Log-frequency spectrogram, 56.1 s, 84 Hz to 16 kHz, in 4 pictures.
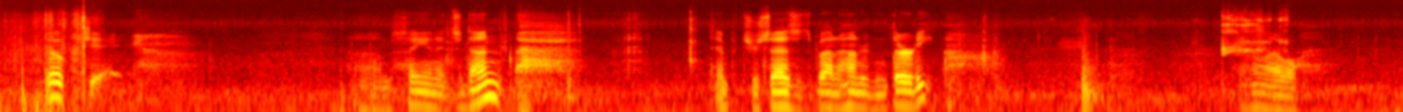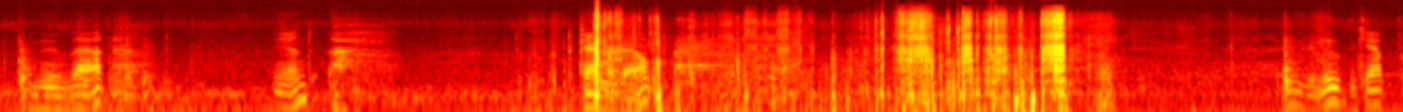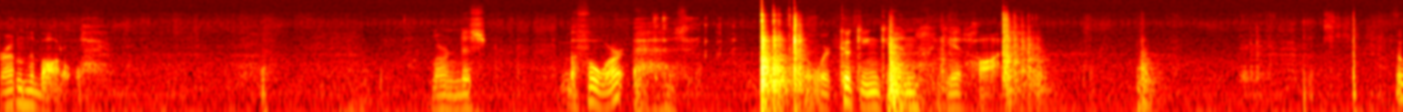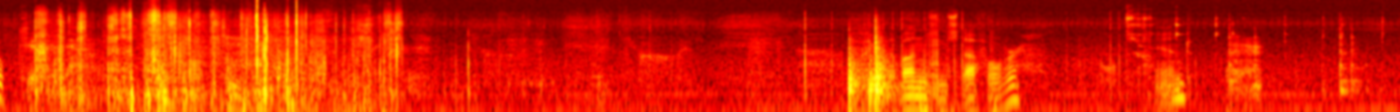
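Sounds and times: camera handling rustling and scraping: 19.2 - 25.3, 42.4 - 48.4.

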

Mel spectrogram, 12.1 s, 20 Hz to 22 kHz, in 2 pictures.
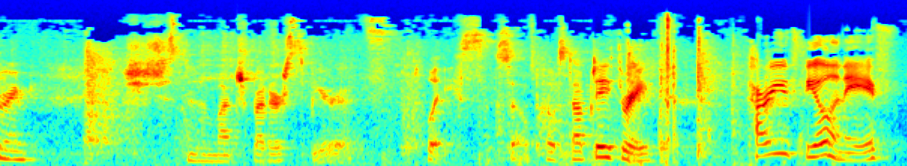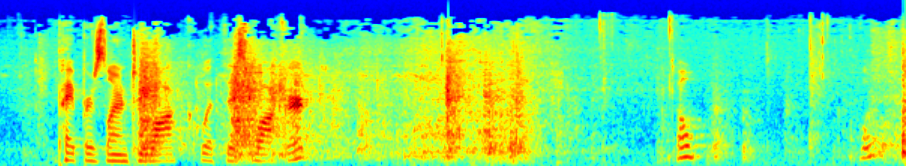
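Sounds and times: plastic wheels rolling on hardwood: 6.9 - 12.0.

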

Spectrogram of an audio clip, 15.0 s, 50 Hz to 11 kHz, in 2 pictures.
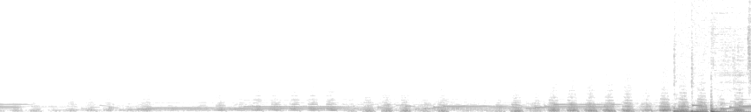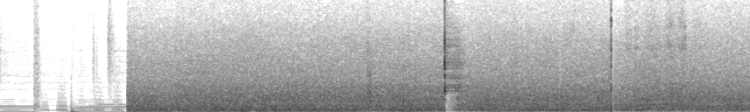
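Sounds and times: background music: 0.0 - 13.7
woodshop machinery whirring: 8.8 - 15.0.

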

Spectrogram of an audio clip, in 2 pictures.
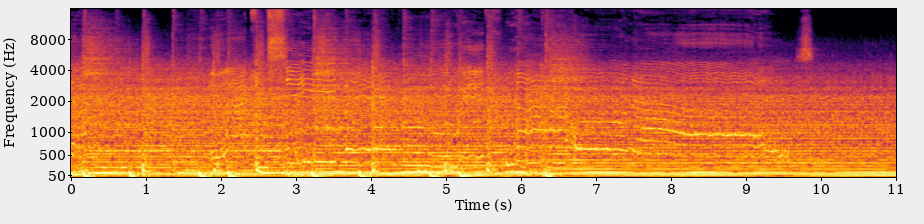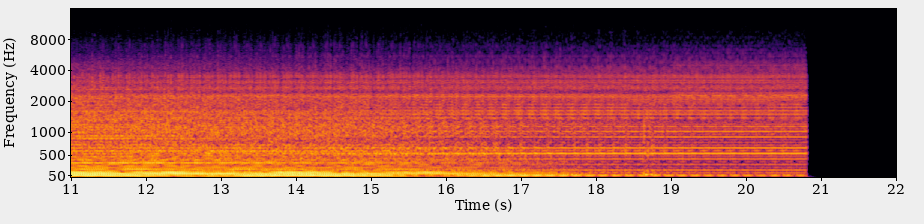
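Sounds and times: rock song chord ringing out: 0.0 - 20.7.

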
